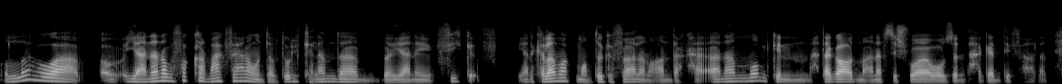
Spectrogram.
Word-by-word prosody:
والله 150 Hz, -, -3 dB
هو 165 Hz, -8 st, +5 dB, 0.3 s
أ -, -, -2 dB
يعني 130 Hz, 0 st, +4 dB
أنا 170 Hz, -, +4 dB
بافكّر 165 Hz, 0 st, -2 dB
معاك 150 Hz, +4 st, 0 dB
فعلًا 160 Hz, 0 st, -1 dB
وأنت 110 Hz, -5 st, -2 dB
بتقول 130 Hz, +6 st, -4 dB
الكلام 130 Hz, +1 st, -5 dB
ده 120 Hz, -1 st, +2 dB
ب 105 Hz, 0 st, -11 dB
يعني 105 Hz, -1 st, -2 dB
في 145 Hz, -, -9 dB
ك -, -, -7 dB
ف -, -, -19 dB, 0.2 s
يعني 115 Hz, +2 st, -7 dB
كلامك 145 Hz, +5 st, +5 dB
منطقي 110 Hz, +4 st, -2 dB
فعلًا 115 Hz, -3 st, -1 dB
وعَندك 105 Hz, 0 st, -5 dB
حق، -, -, -3 dB
أنا 130 Hz, +3 st, +1 dB
ممكن 140 Hz, -9 st, -4 dB
محتاج 115 Hz, +1 st, +2 dB
أقعُد 115 Hz, -3 st, +7 dB
مع 100 Hz, -1 st, -4 dB
نَفسي 105 Hz, +2 st, -3 dB
شوية 110 Hz, -1 st, +3 dB
وأوزِن 100 Hz, -1 st, -1 dB
الحاجات 100 Hz, -, -3 dB
دي -, -, -8 dB
فعلًا، -, -, -15 dB
120 Hz, 190 wpm, -29 LUFS, 105-145 Hz, 0.3 s, أقعُد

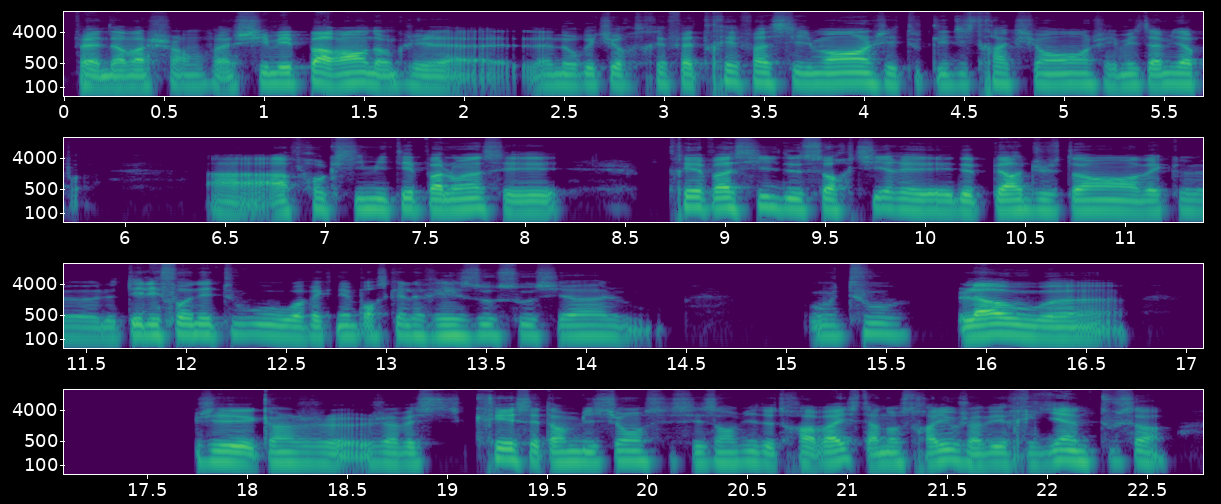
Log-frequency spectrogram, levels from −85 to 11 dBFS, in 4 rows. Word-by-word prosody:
enfin -, -, +3 dB
dans 105 Hz, 0 st, +2 dB
ma 105 Hz, 0 st, +3 dB
chambre 110 Hz, +1 st, -4 dB
enfin 115 Hz, -, -4 dB
chez 130 Hz, -, 0 dB
mes 125 Hz, 0 st, +3 dB
parents, 130 Hz, +2 st, +7 dB
donc 115 Hz, +1 st, -1 dB
j'ai 115 Hz, -3 st, -2 dB
la 105 Hz, -, -3 dB, 0.2 s
la 115 Hz, -, -7 dB
nourriture 120 Hz, 0 st, -3 dB
très 125 Hz, +1 st, -8 dB
fa 125 Hz, 0 st, 0 dB
très 145 Hz, +3 st, -4 dB
facilement, 130 Hz, 0 st, +3 dB
j'ai 125 Hz, -2 st, -4 dB
toutes 120 Hz, -, -17 dB
les 120 Hz, -, -4 dB
distractions, 125 Hz, 0 st, -2 dB
j'ai 115 Hz, -2 st, -8 dB
mes 120 Hz, +1 st, -3 dB
amis 125 Hz, +3 st, +2 dB
à 125 Hz, -, +3 dB
pr 125 Hz, -, -19 dB, 0.6 s
à -, -, -1 dB
à -, -, +2 dB
proximité, 130 Hz, 0 st, -3 dB
pas 130 Hz, -1 st, +4 dB
loin, 135 Hz, +2 st, +2 dB
c'est, 110 Hz, -3 st, -2 dB, 0.5 s
très 150 Hz, -1 st, +2 dB
facile 140 Hz, +2 st, +3 dB
de 135 Hz, -1 st, 0 dB
sortir 130 Hz, +2 st, -1 dB
et 120 Hz, -2 st, +1 dB
de 115 Hz, -1 st, +2 dB
perdre 120 Hz, +2 st, +4 dB
du 120 Hz, -1 st, -5 dB
temps 120 Hz, -1 st, +2 dB
avec 115 Hz, +2 st, -3 dB
le 115 Hz, -2 st, -6 dB
le 110 Hz, -, -7 dB
téléphone 135 Hz, +3 st, +1 dB
et 135 Hz, -, 0 dB
tout 140 Hz, 0 st, -10 dB
ou 130 Hz, -3 st, -1 dB
avec 115 Hz, 0 st, -3 dB
n'importe 125 Hz, +1 st, -3 dB
quel 130 Hz, -2 st, -4 dB
réseau 130 Hz, +1 st, -2 dB
social 125 Hz, -1 st, -4 dB
ou -, -, -13 dB, 0.9 s
ou 125 Hz, +3 st, -5 dB
tout. 140 Hz, +1 st, -6 dB, 0.3 s
Là, 130 Hz, +4 st, +9 dB
où, 125 Hz, -4 st, +1 dB
heu 115 Hz, 0 st, -1 dB, 1.1 s
J'ai 125 Hz, -1 st, +4 dB
quand 120 Hz, +2 st, -1 dB
je 115 Hz, -1 st, -4 dB
j'avais 115 Hz, -1 st, -2 dB
s 110 Hz, -, -9 dB
créé 150 Hz, -3 st, +3 dB
cette 130 Hz, -2 st, -2 dB
ambition, 125 Hz, +2 st, 0 dB
ces 130 Hz, 0 st, -12 dB
ces 120 Hz, -1 st, -7 dB
envies 120 Hz, +1 st, -3 dB
de 115 Hz, -, -2 dB
travail, 120 Hz, +5 st, +3 dB
c'était 105 Hz, -, -3 dB
en 110 Hz, -, 0 dB
Australie 115 Hz, +2 st, 0 dB
où 140 Hz, -, -2 dB
j'avais 110 Hz, 0 st, -1 dB
rien 115 Hz, +5 st, +1 dB
de 125 Hz, -, -4 dB
tout 130 Hz, -, -13 dB
ça. 125 Hz, -, -3 dB
125 Hz, 215 wpm, -25 LUFS, 115-130 Hz, 1.1 s, Là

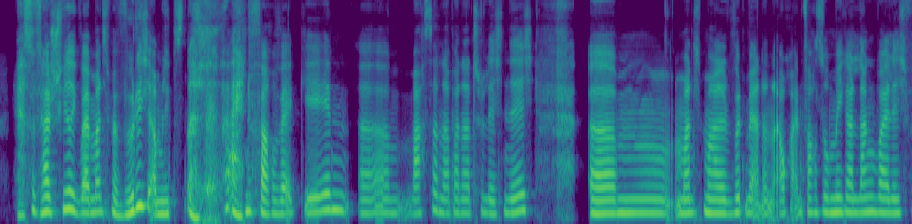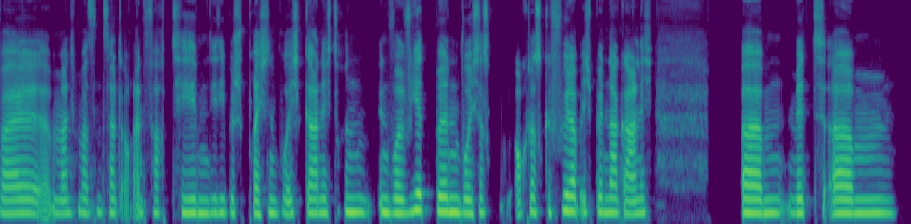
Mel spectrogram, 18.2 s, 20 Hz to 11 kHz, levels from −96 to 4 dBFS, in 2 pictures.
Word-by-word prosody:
Ja, 165 Hz, -, -2 dB
ist 170 Hz, -, -1 dB
total 220 Hz, -2 st, +4 dB
schwierig, 250 Hz, +2 st, +3 dB
weil 200 Hz, -, +4 dB
manchmal 205 Hz, -5 st, -1 dB
würde 210 Hz, +10 st, +7 dB
ich 280 Hz, -4 st, +2 dB
am 180 Hz, -, +3 dB
liebsten 185 Hz, -, -3 dB, 0.4 s
einfach 195 Hz, 0 st, +2 dB
weggehen, 220 Hz, +5 st, 0 dB
ähm, 195 Hz, 0 st, -6 dB
mache 195 Hz, 0 st, -2 dB
es -, -, -13 dB
dann 235 Hz, -5 st, -4 dB
aber 200 Hz, +1 st, -4 dB
natürlich 195 Hz, -1 st, -6 dB
nicht. 225 Hz, +4 st, -1 dB, 0.5 s
Ähm, 200 Hz, 0 st, +2 dB
manchmal 195 Hz, -1 st, +1 dB
wird 210 Hz, -, 0 dB
mir 195 Hz, -, -1 dB
dann -, -, -5 dB
auch 190 Hz, +2 st, -4 dB
einfach 205 Hz, 0 st, -4 dB
so 210 Hz, 0 st, -2 dB
mega-langweilig, 205 Hz, -1 st, +1 dB
weil, 195 Hz, 0 st, +1 dB
äh, -, -, -6 dB
manchmal 195 Hz, +1 st, -5 dB
sind 210 Hz, +2 st, -10 dB
es 210 Hz, -, -9 dB
halt 200 Hz, -, -4 dB
auch -, -, -13 dB
einfach 195 Hz, -1 st, -7 dB
Themen, 200 Hz, -1 st, 0 dB
die 200 Hz, -, -3 dB
die 200 Hz, -, -2 dB
besprechen, 195 Hz, 0 st, -4 dB
wo 195 Hz, -, -5 dB
ich 190 Hz, -, -4 dB
gar 200 Hz, -1 st, +1 dB
nicht 200 Hz, -1 st, -2 dB
drin 210 Hz, -1 st, 0 dB
involviert 210 Hz, +3 st, +2 dB
bin, 215 Hz, -2 st, +4 dB
wo 200 Hz, -, +2 dB
ich 195 Hz, -, -1 dB
das 205 Hz, -1 st, -4 dB, 0.3 s
auch 175 Hz, +2 st, -6 dB
das 215 Hz, -1 st, -2 dB
Gefühl 225 Hz, +2 st, +1 dB
habe, 220 Hz, 0 st, +2 dB
ich 205 Hz, -, -6 dB
bin 215 Hz, -1 st, 0 dB
da 205 Hz, -, +4 dB
gar 190 Hz, -2 st, 0 dB
nicht, 200 Hz, +1 st, -5 dB, 0.8 s
ähm, 200 Hz, 0 st, +4 dB
mit, 200 Hz, -1 st, -3 dB
ähm 195 Hz, 0 st, +2 dB
200 Hz, 205 wpm, -23 LUFS, 195-210 Hz, 0.8 s, würde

